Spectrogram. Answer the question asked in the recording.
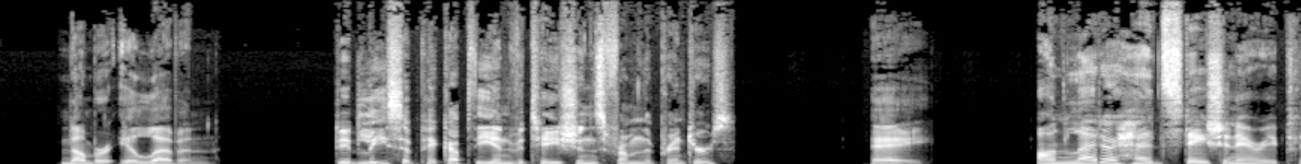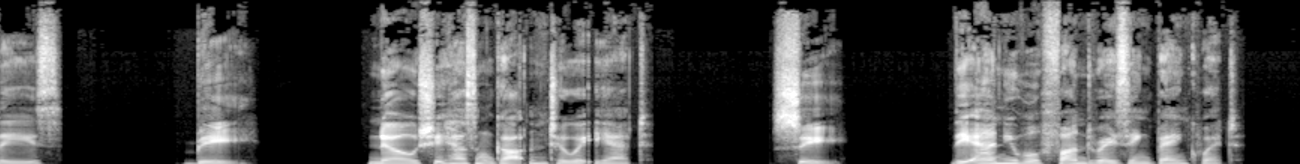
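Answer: B: No, she hasn't gotten to it yet.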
